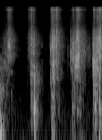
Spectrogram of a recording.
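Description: Gilt-edged Baroque Tarot cards being shuffled by hand, making a run of short swishing strokes about two a second, the 'ASMR shuffle sound' of the deck.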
